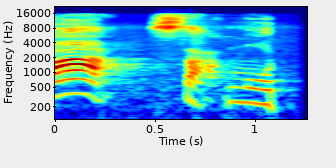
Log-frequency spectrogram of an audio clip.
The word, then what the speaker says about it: สมุด: แรก ตัว อย่าง แรก นะ สมุด อ่าน ว่า สมุด คัน ที่ 2 ขนุน อ่าน ว่า ขนุน คำ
